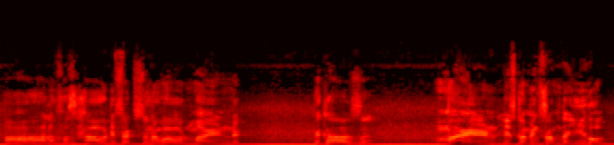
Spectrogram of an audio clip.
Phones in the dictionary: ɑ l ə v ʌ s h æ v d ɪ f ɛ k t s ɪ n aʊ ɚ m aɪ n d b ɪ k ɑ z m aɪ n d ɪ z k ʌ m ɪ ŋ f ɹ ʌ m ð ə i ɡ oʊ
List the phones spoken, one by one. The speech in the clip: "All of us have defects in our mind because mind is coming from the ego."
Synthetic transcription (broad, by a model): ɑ l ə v ʌ s h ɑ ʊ d ɪ f ɛ k t s ɪ n aʊ ɚ m aɪ n d b ɪ k ɑ z m aɪ n d ɪ z k ʌ m ɪ ŋ f ɹ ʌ m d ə i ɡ oʊ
